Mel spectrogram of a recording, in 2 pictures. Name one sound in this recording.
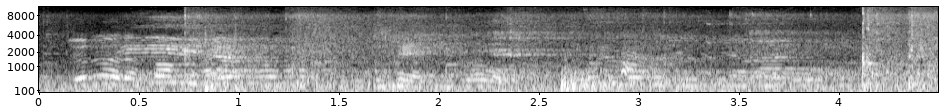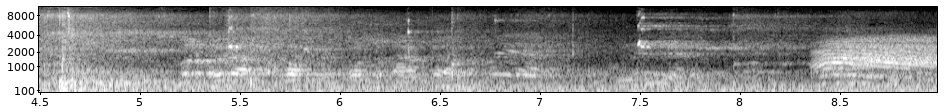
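Men call out to each other in a large echoing hall.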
